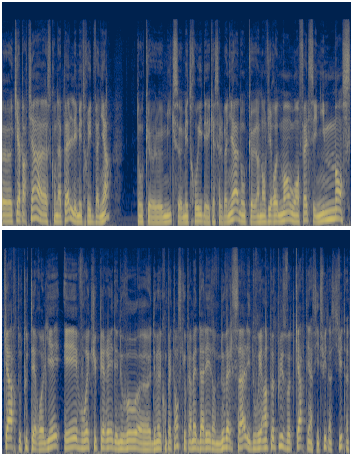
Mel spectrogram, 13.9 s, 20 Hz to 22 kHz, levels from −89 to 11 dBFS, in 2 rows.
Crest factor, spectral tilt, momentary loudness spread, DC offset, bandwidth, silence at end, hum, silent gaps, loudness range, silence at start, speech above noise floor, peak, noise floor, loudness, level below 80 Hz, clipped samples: 14 dB; -6.5 dB/octave; 5 LU; under 0.1%; 16 kHz; 0 s; none; none; 2 LU; 0 s; 30 dB; -2 dBFS; -45 dBFS; -15 LUFS; -44 dBFS; under 0.1%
